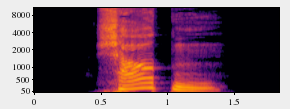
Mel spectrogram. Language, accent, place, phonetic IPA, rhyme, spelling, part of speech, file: German, Germany, Berlin, [ˈʃaʁtn̩], -aʁtn̩, scharrten, verb, De-scharrten.ogg
- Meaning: inflection of scharren: 1. first/third-person plural preterite 2. first/third-person plural subjunctive II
